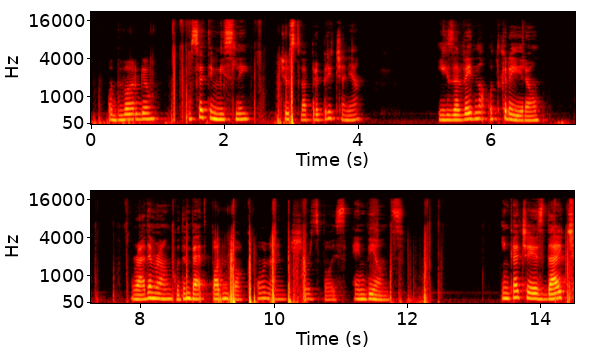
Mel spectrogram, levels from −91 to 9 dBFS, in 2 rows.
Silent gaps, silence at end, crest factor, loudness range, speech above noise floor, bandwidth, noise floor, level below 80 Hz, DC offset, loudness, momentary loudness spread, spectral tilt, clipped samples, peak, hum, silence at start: none; 0 s; 26 dB; 6 LU; 42 dB; 17 kHz; -70 dBFS; -44 dBFS; under 0.1%; -30 LUFS; 13 LU; -5 dB/octave; under 0.1%; -4 dBFS; none; 0 s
